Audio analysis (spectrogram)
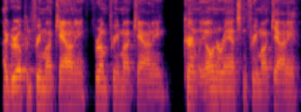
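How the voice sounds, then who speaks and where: A rancher from Wyoming giving public comment in a loud, plainspoken, folksy way. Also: male voice, lowish voice, monotone, brisk, smooth. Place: public meeting room.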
